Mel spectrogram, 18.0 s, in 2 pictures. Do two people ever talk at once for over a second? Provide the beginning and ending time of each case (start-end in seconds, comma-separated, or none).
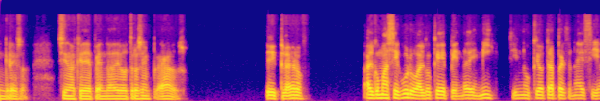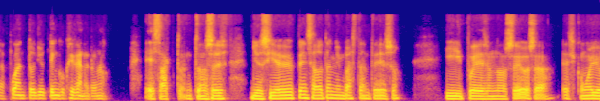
none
